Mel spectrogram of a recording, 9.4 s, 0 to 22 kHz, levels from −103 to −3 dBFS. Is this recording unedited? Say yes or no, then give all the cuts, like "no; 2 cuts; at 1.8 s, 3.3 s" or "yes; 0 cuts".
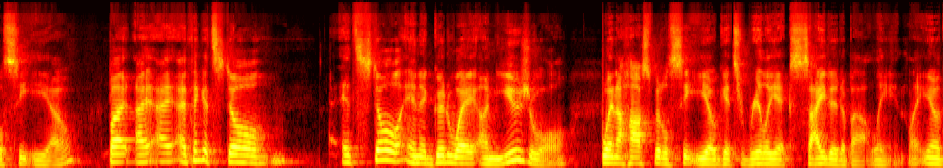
yes; 0 cuts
